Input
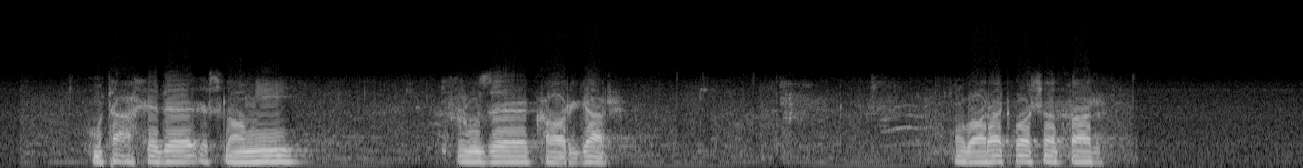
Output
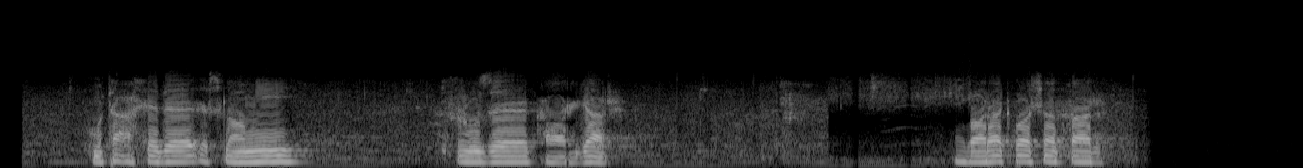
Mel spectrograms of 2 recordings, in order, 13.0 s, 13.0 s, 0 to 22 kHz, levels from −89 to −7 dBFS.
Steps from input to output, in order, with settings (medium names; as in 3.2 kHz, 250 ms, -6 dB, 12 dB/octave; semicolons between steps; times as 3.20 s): 8.28–9.71 s: FFT filter 140 Hz 0 dB, 230 Hz -13 dB, 510 Hz -12 dB, 1.3 kHz -25 dB, 2.4 kHz +7 dB, 5.3 kHz +9 dB; gate with hold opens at -43 dBFS; 5.35–5.76 s: static phaser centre 1.7 kHz, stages 8; trim -8 dB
